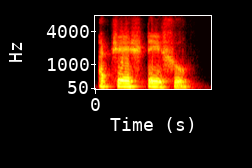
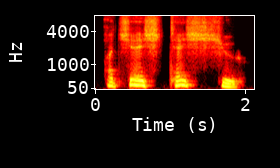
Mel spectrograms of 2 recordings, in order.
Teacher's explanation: putting the tip of the tongue slightly back in the mouth to produce the retroflex means, bent back, the retroflex sound.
